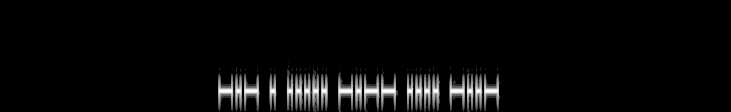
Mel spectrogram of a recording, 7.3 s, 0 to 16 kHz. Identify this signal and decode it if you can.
Morse code, heard as a keyed tone, about 27 wpm, 700 Hz. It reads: KE5YHX
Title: USA Call Signs - 6 Characters - Repeated 3x - 28wpm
